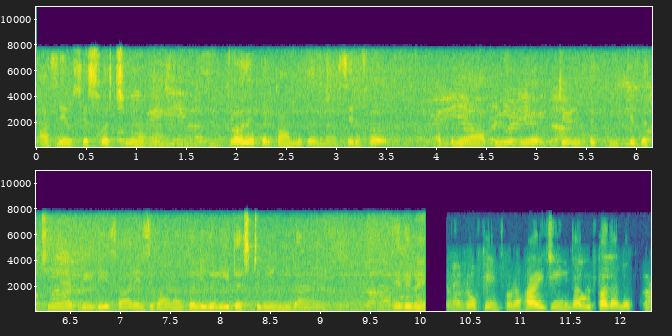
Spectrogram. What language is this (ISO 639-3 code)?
doi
